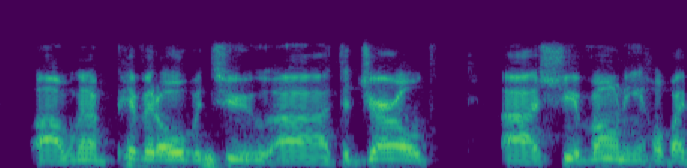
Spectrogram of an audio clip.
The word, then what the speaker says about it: Schiavoni: And after we hear from Andy, we're gonna pivot over to Gerald Schiavoni. Hope I pronounced your last name correctly, Gerald.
